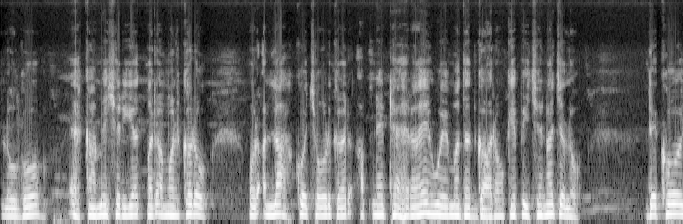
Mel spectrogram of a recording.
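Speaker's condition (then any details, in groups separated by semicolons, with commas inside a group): No condition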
